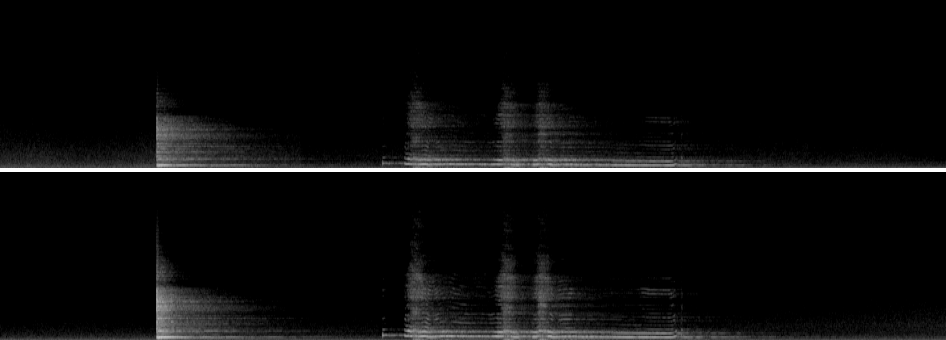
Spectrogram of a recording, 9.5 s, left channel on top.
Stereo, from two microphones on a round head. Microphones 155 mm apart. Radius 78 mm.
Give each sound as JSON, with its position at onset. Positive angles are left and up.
{"t": 1.6, "sound": "a cowbell", "side_deg": -40, "distance_m": 0.5}
{"t": 3.8, "sound": "crying", "side_deg": -20, "distance_m": 0.7}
